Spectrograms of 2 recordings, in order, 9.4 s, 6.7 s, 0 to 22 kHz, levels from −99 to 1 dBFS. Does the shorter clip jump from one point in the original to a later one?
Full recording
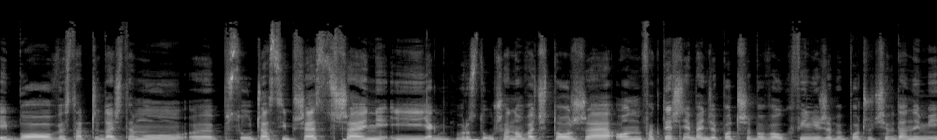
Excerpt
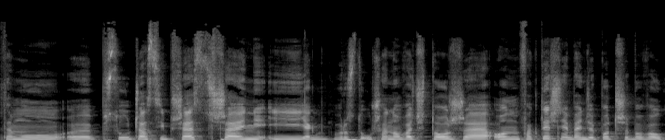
no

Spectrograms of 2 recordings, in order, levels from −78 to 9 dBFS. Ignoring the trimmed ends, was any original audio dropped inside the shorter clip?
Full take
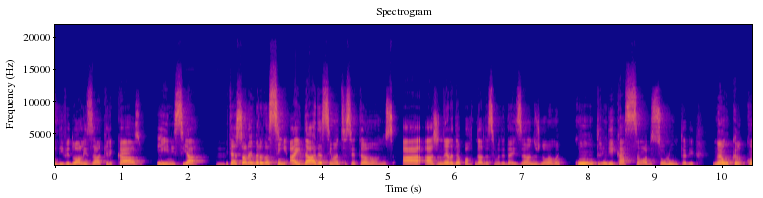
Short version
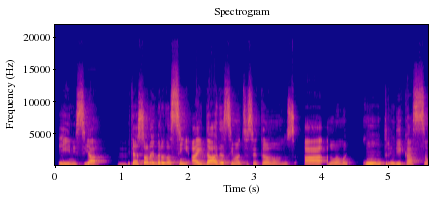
yes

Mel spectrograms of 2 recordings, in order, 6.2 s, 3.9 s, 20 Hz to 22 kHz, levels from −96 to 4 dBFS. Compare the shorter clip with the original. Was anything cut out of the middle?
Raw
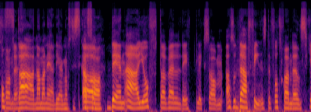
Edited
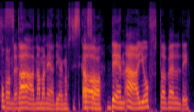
no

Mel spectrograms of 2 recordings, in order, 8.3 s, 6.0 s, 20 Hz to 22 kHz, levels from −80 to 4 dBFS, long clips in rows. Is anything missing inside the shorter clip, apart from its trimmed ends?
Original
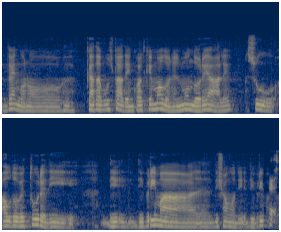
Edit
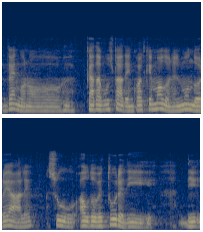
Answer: no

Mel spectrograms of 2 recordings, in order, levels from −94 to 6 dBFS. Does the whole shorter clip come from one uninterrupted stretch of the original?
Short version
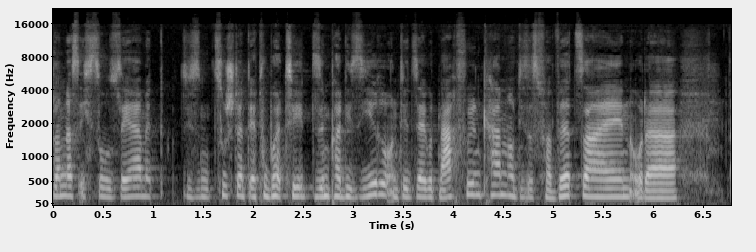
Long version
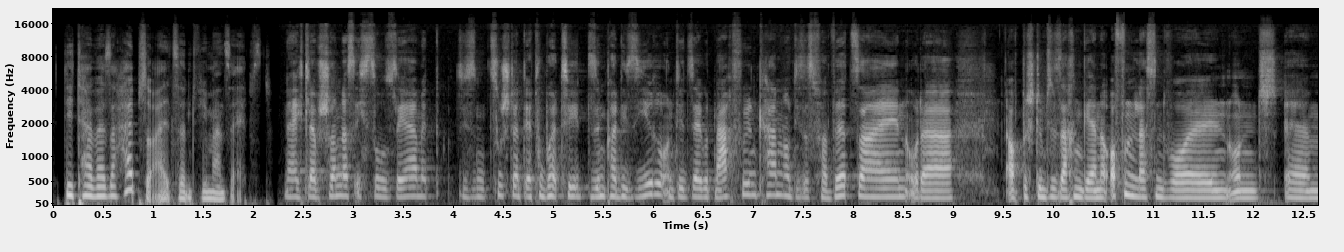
yes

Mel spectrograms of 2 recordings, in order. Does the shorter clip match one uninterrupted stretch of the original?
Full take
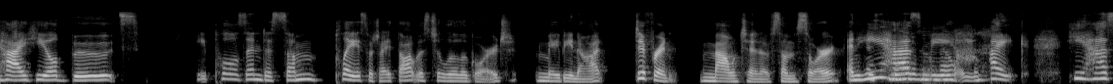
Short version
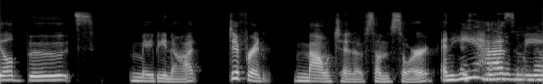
no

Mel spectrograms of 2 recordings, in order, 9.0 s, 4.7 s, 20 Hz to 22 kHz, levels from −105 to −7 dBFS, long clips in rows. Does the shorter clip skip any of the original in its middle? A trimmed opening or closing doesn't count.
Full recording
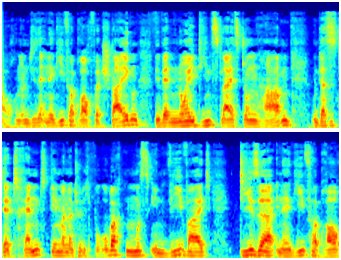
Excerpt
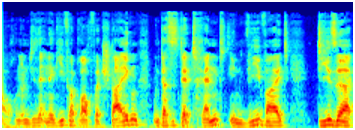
yes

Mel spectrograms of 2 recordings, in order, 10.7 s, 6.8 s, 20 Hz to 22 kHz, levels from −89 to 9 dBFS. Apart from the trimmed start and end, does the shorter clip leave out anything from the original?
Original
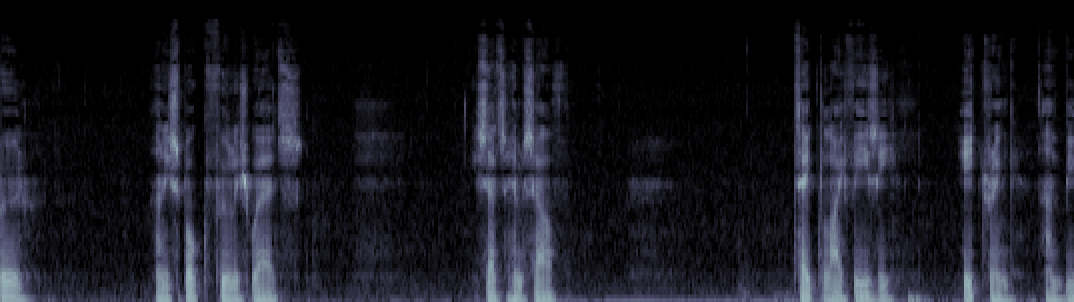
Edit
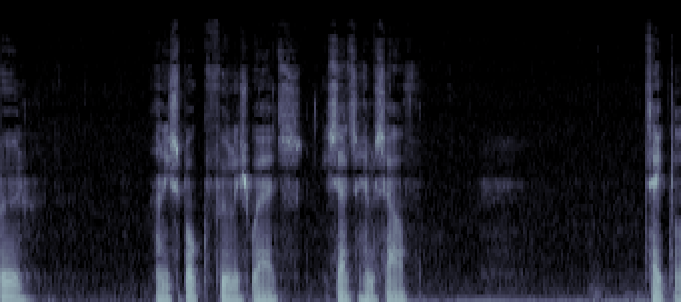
yes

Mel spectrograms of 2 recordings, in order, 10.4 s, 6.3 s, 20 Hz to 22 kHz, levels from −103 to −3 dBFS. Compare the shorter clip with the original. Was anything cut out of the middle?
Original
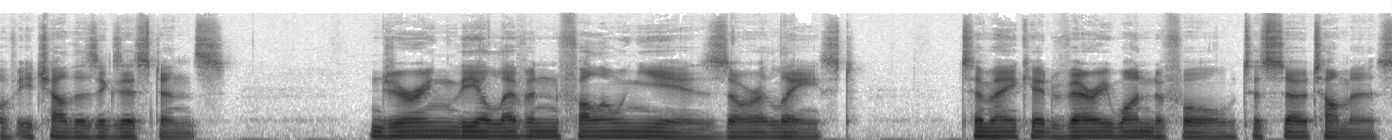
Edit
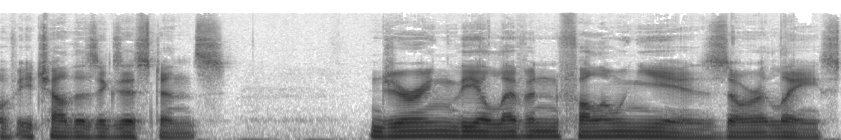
no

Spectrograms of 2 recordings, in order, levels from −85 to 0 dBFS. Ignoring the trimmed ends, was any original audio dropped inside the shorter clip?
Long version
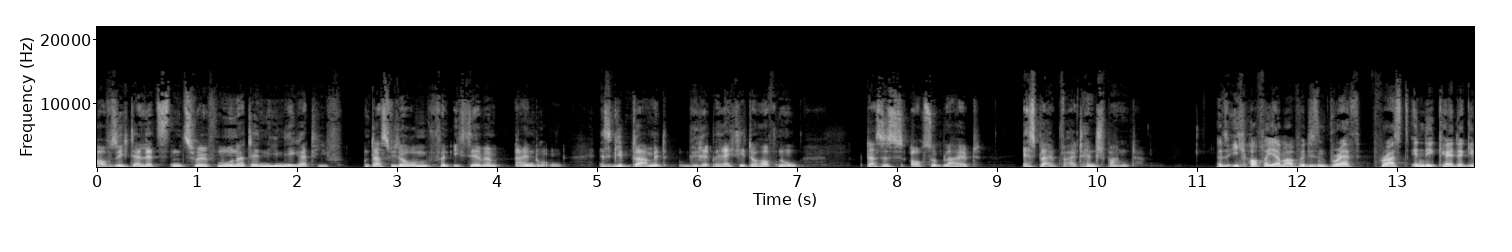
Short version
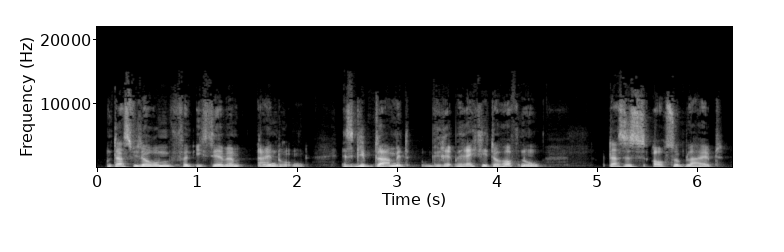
no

